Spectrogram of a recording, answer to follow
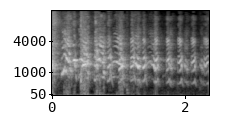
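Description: A young girl laughing hard in a quick run of high-pitched laughs, several a second, easing off slightly toward the end.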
